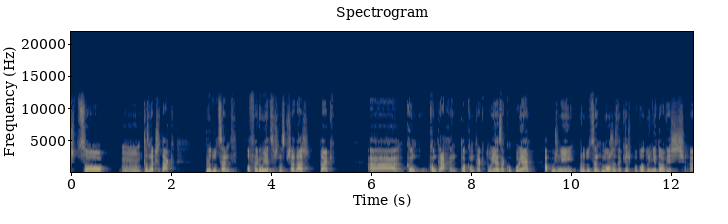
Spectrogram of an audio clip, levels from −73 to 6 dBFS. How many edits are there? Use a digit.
1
